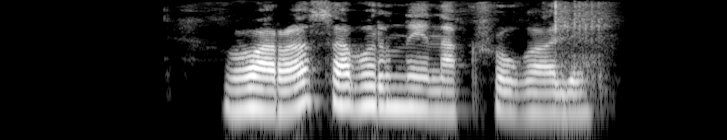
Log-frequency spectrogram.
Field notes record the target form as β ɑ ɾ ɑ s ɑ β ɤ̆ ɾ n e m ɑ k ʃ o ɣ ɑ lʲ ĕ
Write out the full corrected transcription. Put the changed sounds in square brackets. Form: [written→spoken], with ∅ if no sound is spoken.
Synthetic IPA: β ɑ ɾ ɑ s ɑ β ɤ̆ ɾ n e [m→n] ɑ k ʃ o ɣ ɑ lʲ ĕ

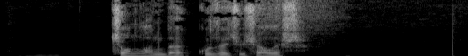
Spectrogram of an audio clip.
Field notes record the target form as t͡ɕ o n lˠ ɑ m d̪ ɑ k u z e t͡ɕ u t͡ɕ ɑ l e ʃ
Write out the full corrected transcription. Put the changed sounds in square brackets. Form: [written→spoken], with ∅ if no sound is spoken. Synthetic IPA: t͡ɕ o n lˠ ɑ [m→n] d̪ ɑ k u z e t͡ɕ u t͡ɕ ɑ l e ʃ

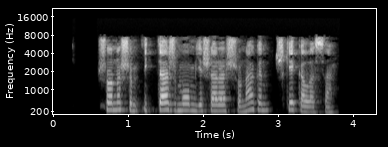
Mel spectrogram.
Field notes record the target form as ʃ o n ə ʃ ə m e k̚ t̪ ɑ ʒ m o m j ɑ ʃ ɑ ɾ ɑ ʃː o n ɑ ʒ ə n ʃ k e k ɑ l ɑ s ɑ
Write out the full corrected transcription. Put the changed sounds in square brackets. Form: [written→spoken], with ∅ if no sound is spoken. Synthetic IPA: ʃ o n ə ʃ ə m [e→i] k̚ t̪ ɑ ʒ m o m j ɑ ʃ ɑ ɾ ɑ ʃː o n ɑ [ʒ→ɣ] ə n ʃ k e k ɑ l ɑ s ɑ

